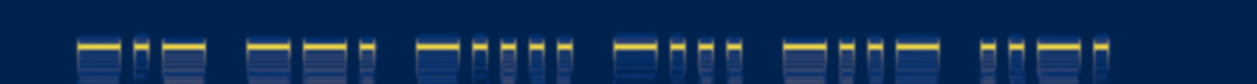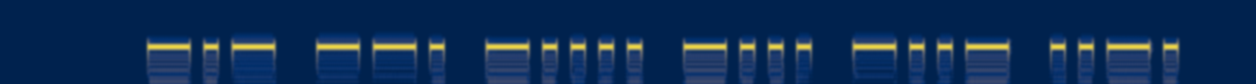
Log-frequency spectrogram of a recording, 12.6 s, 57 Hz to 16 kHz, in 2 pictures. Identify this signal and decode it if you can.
Morse code, heard as a keyed tone, about 17 wpm, 700 Hz. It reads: KG6BXF KG6BXF
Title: USA Call Signs - 6 Characters - Repeated 3x - 17wpm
